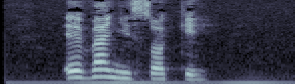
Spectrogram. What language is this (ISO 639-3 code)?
ajg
